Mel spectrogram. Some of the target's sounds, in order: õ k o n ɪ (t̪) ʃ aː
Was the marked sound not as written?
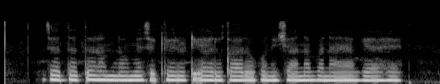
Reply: yes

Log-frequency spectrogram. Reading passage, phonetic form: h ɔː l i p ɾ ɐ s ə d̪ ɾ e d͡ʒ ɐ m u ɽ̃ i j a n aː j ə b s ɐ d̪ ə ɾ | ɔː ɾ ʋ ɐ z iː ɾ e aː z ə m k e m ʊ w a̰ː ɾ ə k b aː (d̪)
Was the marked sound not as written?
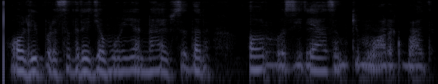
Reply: no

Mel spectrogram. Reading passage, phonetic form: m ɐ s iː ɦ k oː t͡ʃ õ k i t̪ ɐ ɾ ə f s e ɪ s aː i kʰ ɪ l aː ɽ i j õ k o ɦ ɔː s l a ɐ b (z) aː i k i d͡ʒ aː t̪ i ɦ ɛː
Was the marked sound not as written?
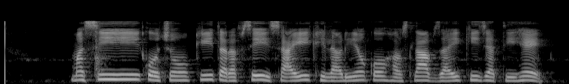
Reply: no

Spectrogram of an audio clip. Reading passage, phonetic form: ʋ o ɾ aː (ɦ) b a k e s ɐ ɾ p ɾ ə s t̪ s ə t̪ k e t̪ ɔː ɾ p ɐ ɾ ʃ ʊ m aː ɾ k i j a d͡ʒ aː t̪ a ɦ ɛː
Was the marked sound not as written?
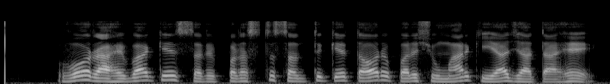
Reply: no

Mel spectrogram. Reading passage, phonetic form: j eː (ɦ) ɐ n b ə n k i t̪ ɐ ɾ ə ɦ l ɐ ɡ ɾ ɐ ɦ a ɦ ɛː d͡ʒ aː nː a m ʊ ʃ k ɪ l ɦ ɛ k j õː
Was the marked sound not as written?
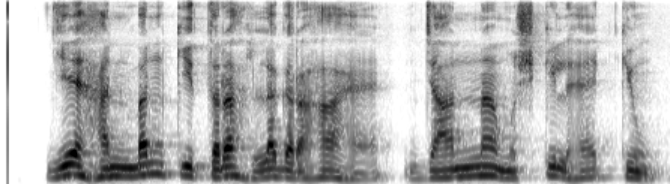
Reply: no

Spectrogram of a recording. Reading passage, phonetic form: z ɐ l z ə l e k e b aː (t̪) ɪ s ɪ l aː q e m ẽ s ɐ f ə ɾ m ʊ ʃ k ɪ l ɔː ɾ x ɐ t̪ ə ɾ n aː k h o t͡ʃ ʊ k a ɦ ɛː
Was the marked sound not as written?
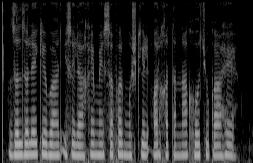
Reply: yes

